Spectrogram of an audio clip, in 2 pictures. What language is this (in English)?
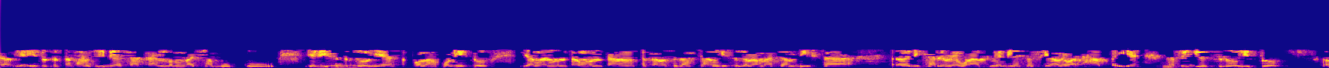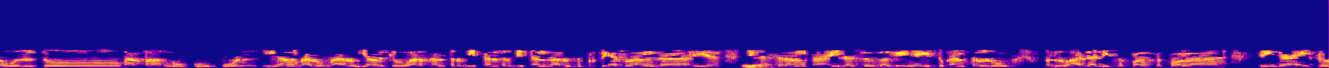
Indonesian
